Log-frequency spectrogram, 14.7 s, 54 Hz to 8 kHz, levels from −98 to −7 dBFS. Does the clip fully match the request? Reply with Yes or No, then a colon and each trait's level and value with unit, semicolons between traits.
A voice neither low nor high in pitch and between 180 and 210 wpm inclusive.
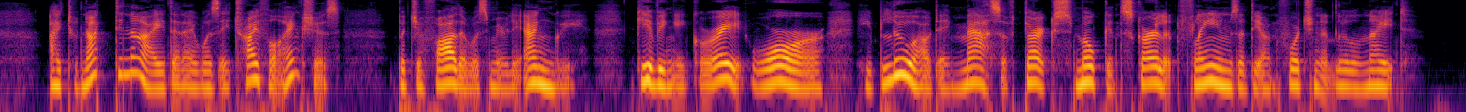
No: medium, 180 Hz; average, 145 wpm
